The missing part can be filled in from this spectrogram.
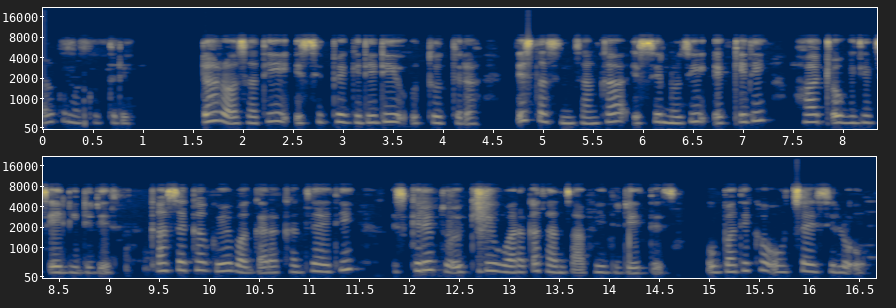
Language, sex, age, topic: Gamo, female, 25-35, government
